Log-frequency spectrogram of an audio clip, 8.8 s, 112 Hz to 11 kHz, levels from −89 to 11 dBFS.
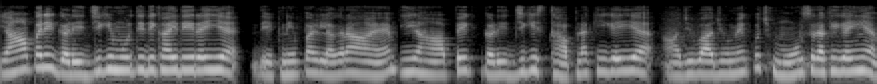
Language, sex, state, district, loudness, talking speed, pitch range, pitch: Hindi, male, Uttar Pradesh, Hamirpur, -24 LUFS, 225 wpm, 195-245 Hz, 220 Hz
